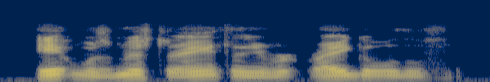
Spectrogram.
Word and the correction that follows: Rangel: I think I'm pronouncing his name right. Okay. Rangel, the gentleman that judged the cast, my first cast.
